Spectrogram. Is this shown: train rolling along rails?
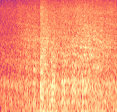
yes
